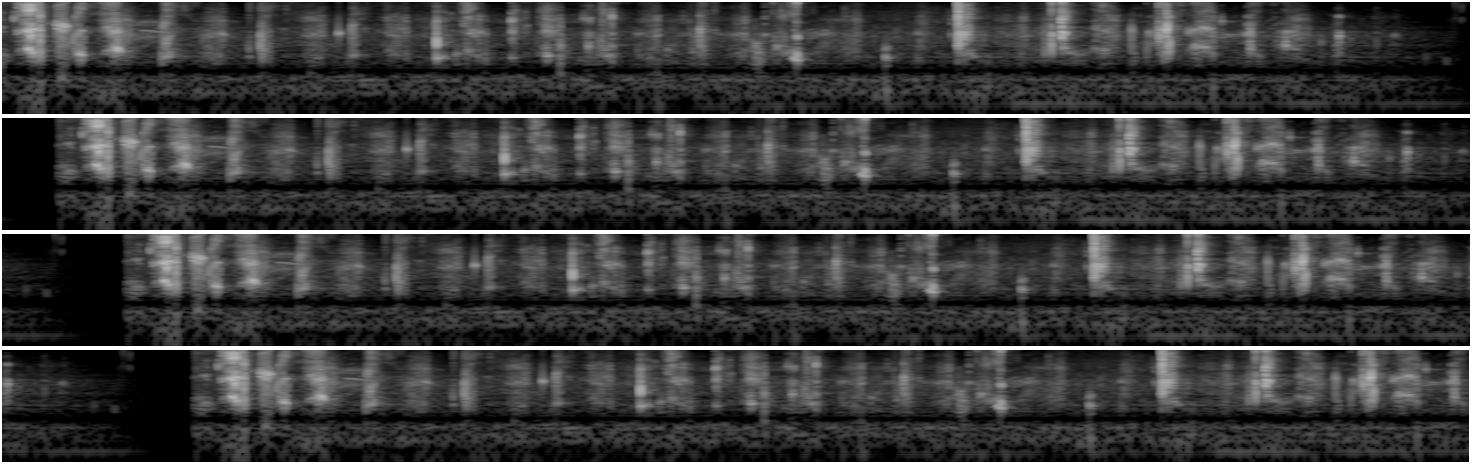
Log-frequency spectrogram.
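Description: Monkey eating: close, crisp crunching and chewing of food, with quick sharp bites. It comes in stretches of about seven seconds broken by three brief silences.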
